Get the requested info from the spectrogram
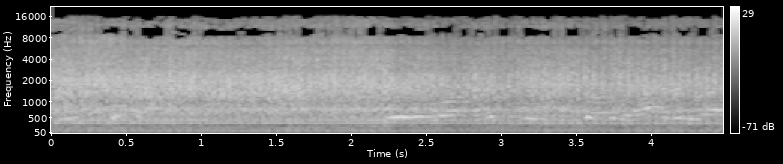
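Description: Drag race car's engine idling steadily at the starting line, one even tone held throughout, with people's voices in the background.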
